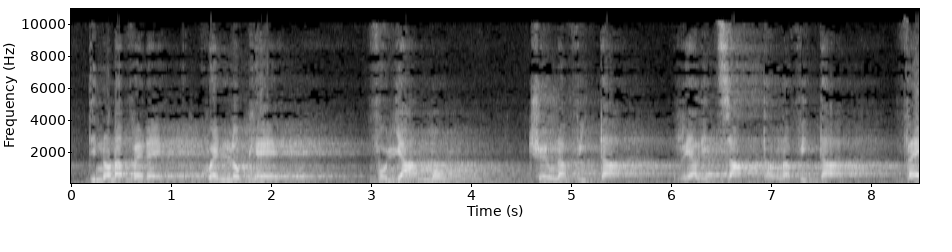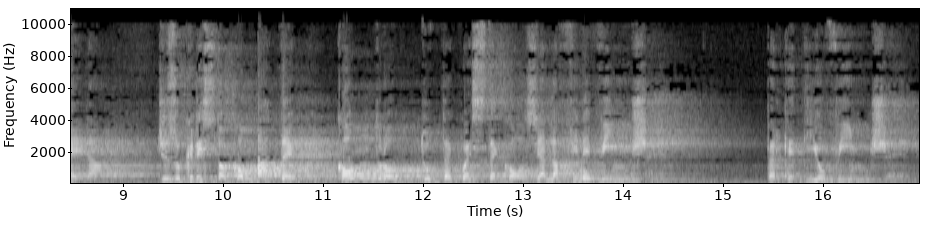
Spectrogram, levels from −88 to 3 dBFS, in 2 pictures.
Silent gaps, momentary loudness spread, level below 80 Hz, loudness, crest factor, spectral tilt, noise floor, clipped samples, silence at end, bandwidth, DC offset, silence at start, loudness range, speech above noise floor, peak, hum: none; 12 LU; -48 dBFS; -15 LUFS; 16 dB; -3.5 dB/octave; -40 dBFS; under 0.1%; 0 s; 10.5 kHz; under 0.1%; 0 s; 4 LU; 25 dB; 0 dBFS; none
